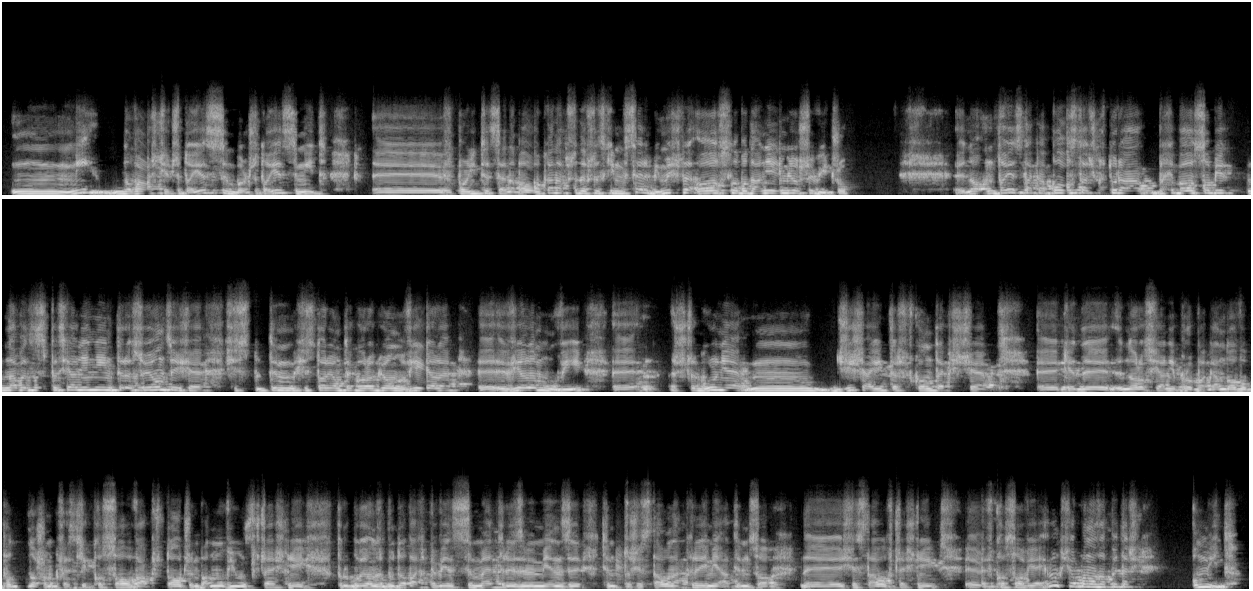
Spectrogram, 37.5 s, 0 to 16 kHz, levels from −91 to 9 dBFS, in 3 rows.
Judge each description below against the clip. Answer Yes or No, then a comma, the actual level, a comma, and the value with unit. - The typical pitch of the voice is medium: Yes, medium, 165 Hz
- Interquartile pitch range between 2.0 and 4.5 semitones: No, average, 5.3 semitones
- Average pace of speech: Yes, average, 140 wpm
